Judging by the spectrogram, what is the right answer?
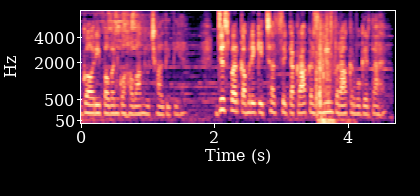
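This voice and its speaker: A woman tells a horror cartoon story with dramatic narration at a mid pitch. Clear music plays behind her throughout. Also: steady tone, a little fast.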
